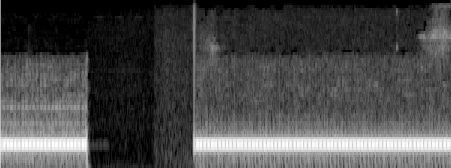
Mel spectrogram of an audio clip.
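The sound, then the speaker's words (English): A steady, loud dial tone from a Skype phone call hums at one pitch, cuts out briefly for a moment of silence, then resumes and continues unbroken to the end, with no voices present. “Oh my God, now Australia is my default option on Skype when I want to make a phone call.”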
